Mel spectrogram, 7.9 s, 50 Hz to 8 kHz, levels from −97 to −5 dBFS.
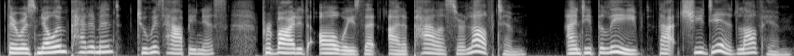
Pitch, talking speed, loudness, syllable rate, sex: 215 Hz, 165 wpm, -19 LUFS, 5.6 syllables/s, female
